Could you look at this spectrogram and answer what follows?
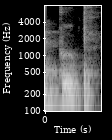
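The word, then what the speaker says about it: Pupp: Essentially, the hotel was called the Grand Hotel Poop, but it's spelled Pop, but they call it Poop.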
